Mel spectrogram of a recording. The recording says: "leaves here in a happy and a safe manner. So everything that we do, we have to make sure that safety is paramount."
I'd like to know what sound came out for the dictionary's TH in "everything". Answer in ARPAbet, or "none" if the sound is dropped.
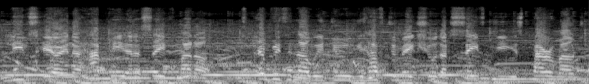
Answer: TH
